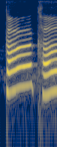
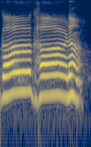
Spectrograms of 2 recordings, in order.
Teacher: क ख में कंपन न के बराबर है और ग घ में कंपन आपकी उंगली में भी कंपन होने लगता है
